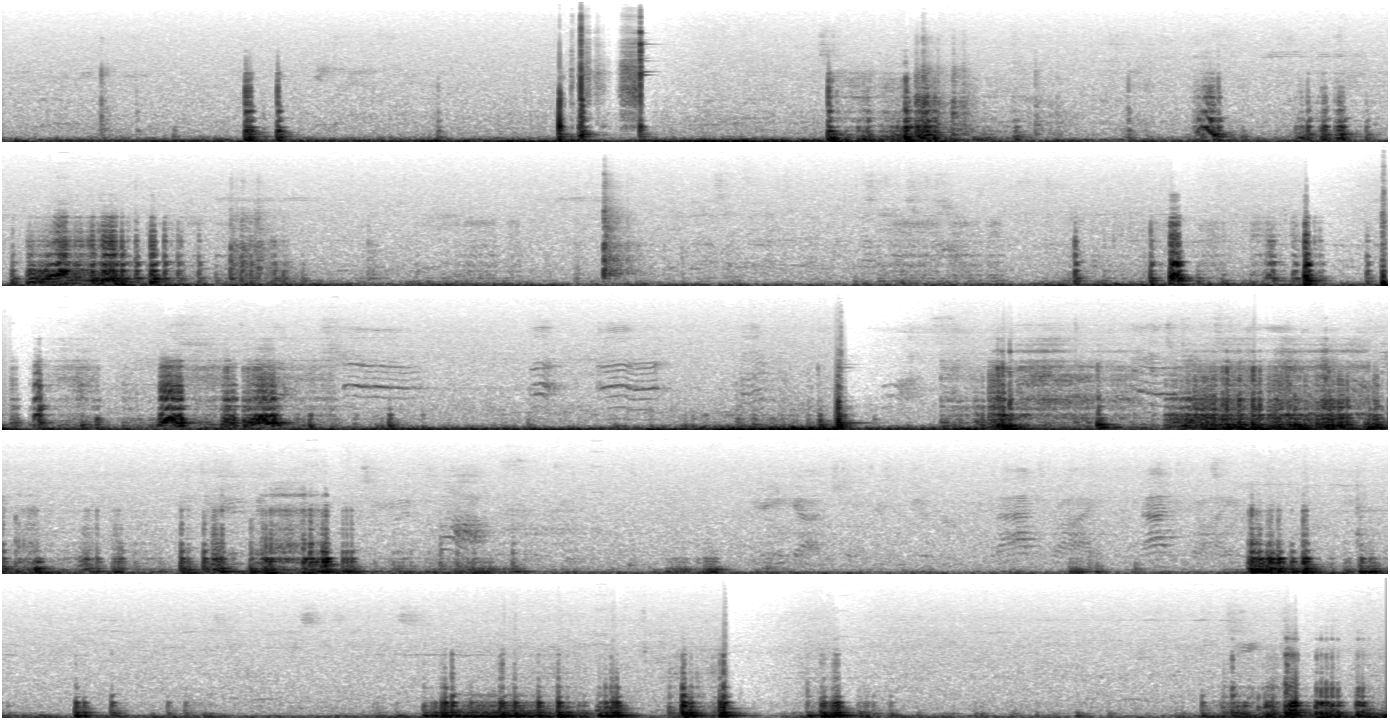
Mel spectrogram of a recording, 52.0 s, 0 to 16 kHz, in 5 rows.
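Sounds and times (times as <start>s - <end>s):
dull low thumps and knocks: 0.0s - 15.3s, 17.2s - 36.8s, 40.5s - 43.3s, 44.6s - 49.8s, 50.6s - 51.9s
toddler making vocal noises: 23.2s - 24.0s, 24.8s - 25.8s.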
